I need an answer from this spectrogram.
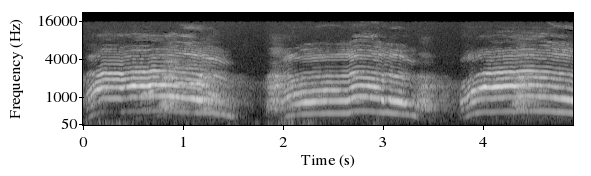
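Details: Angry cats in a noisy fight trade three long, harmonic-rich yowls, each swelling then dropping away, separated by brief pauses, the voices overlapping and wavering.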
